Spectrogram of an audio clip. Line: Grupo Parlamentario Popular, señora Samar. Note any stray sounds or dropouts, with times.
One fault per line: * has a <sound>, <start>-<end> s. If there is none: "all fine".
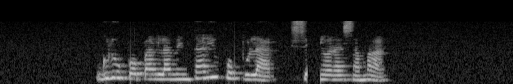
* has a dropout, 3.1-3.2 s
